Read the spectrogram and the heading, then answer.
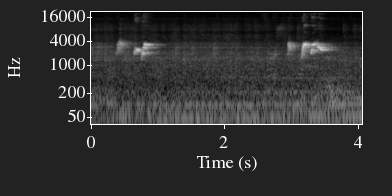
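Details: A newly bought red-whiskered bulbul gives two short, bright, slurred warbling phrases, the second coming about two and a half seconds after the first, over a quiet background.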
